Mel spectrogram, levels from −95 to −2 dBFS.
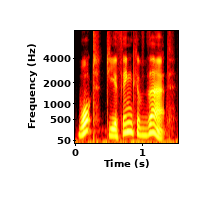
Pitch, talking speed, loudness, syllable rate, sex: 160 Hz, 235 wpm, -18 LUFS, 4.4 syllables/s, male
